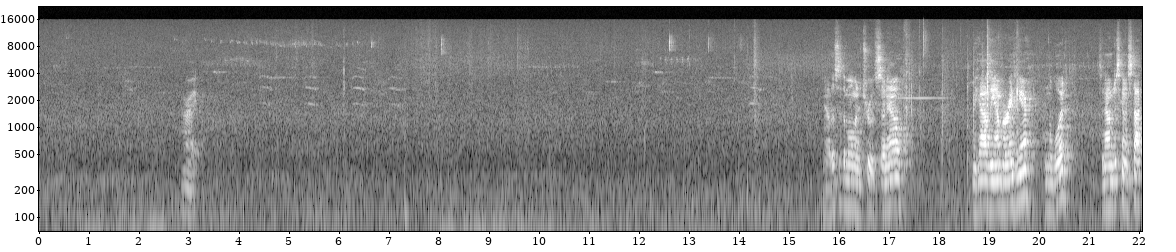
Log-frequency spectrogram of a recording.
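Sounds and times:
outdoor background hiss: 0.0s - 22.0s
bird chirps: 3.3s - 7.4s, 11.0s - 14.6s.

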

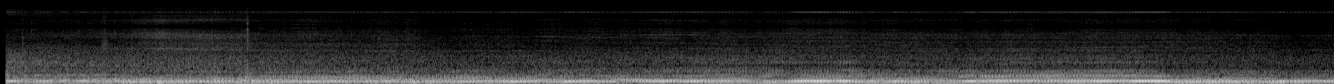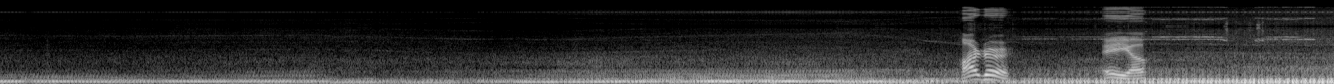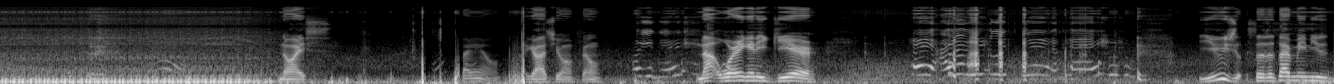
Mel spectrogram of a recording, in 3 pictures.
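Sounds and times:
motorcycle engine idling: 22.4s - 29.5s.

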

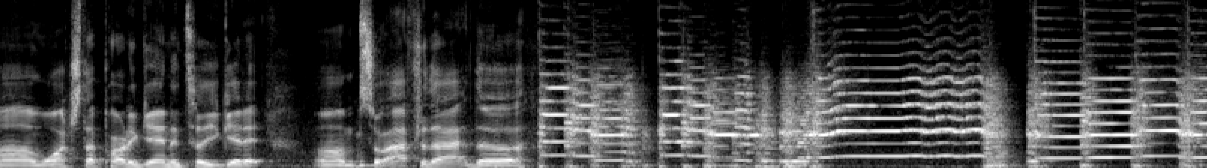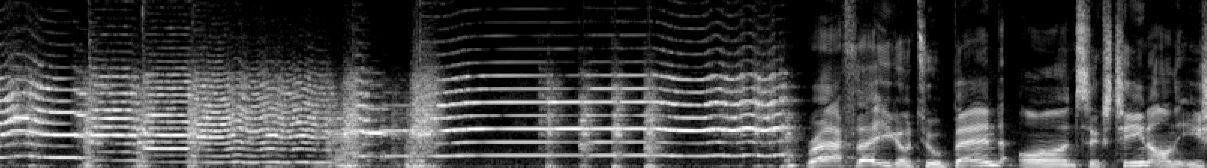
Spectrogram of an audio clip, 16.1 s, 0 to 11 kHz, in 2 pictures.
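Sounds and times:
distorted electric guitar solo: 3.5s - 13.4s.

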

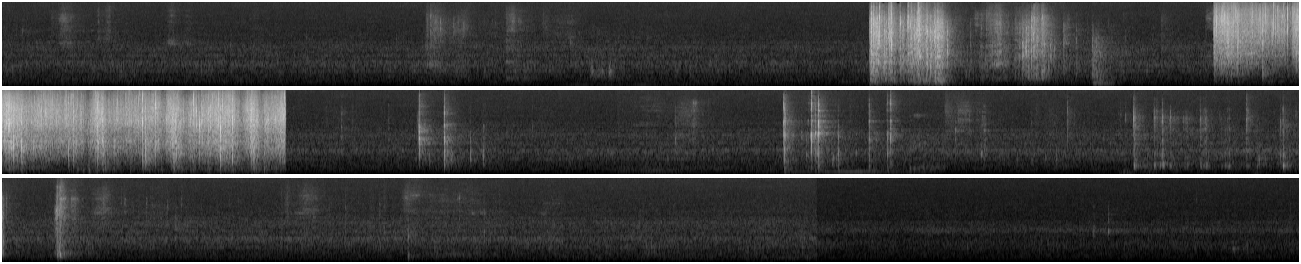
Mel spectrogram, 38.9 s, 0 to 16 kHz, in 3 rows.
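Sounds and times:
plastic packaging crinkling: 8.7s - 10.8s, 12.1s - 15.8s.

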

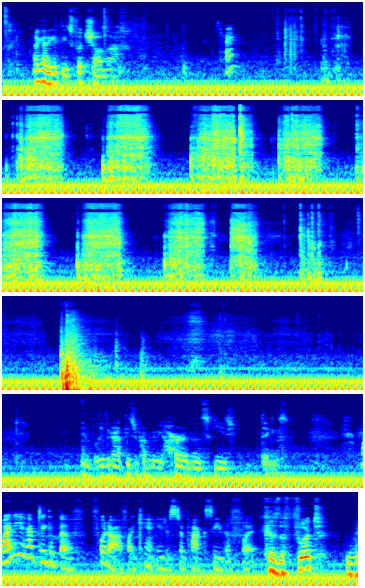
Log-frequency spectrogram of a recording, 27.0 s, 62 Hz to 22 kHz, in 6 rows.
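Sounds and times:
steady low hum: 0.0s - 27.0s
rasping sanding strokes: 4.7s - 12.3s.

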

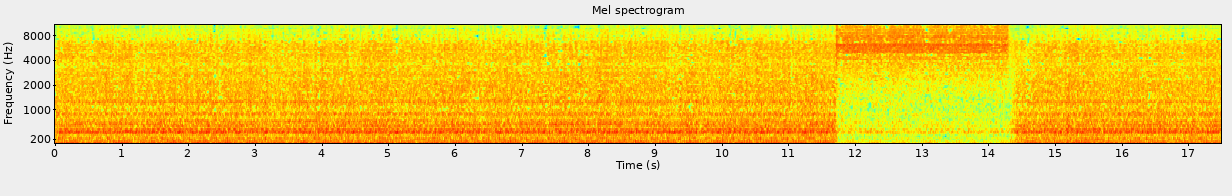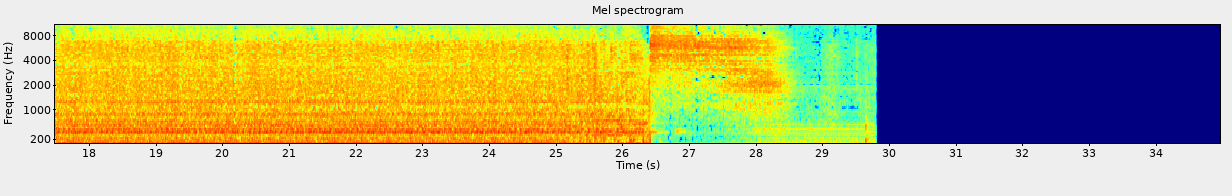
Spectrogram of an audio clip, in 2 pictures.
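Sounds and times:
air compressor running: 0.0s - 29.8s
loud hiss of air: 11.7s - 14.4s, 26.4s - 28.6s.

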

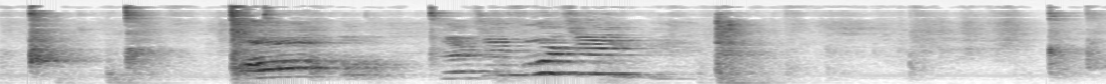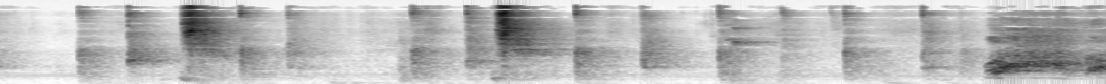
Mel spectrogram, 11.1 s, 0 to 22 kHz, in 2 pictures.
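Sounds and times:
ping-pong ball clicking: 5.2s - 10.4s.

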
